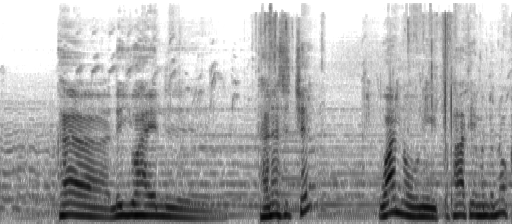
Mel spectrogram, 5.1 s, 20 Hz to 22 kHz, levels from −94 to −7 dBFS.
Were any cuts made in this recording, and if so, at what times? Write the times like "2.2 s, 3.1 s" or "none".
none

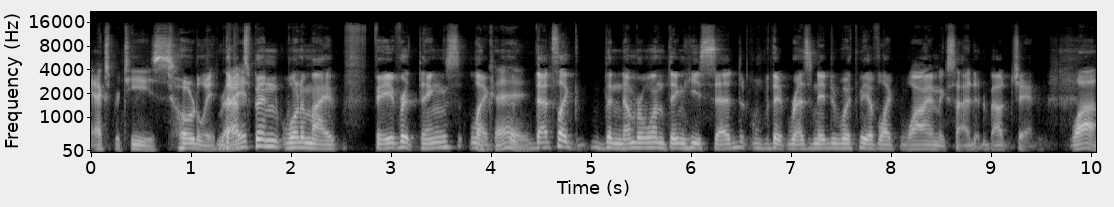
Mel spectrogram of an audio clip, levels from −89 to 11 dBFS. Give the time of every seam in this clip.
none

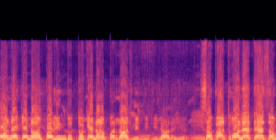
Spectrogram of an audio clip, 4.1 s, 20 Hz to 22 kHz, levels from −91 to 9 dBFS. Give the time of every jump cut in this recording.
2.9 s

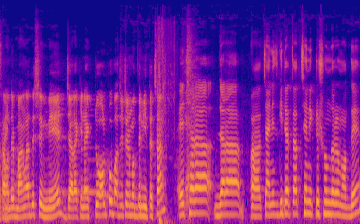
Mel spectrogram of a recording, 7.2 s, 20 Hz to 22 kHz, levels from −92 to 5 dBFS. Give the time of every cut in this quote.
3.4 s

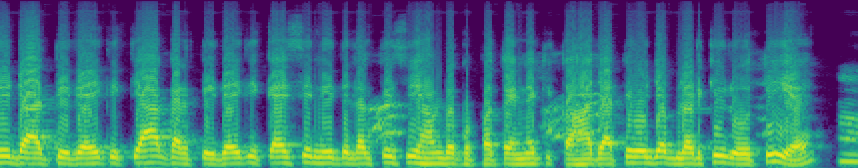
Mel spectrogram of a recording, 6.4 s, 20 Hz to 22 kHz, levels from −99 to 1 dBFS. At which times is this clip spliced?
none

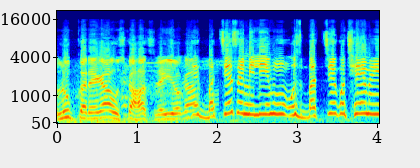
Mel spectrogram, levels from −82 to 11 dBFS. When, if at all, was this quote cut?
1.7 s

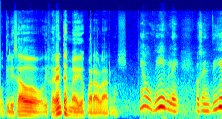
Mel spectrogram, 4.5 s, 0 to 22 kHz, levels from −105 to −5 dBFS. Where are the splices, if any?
2.8 s

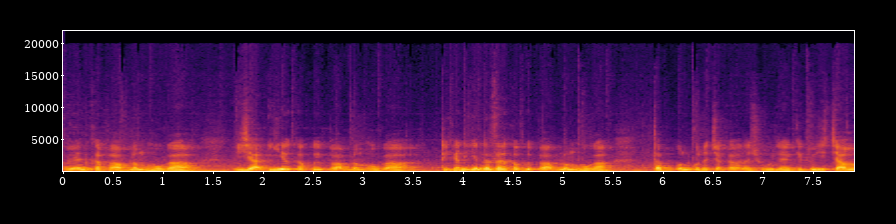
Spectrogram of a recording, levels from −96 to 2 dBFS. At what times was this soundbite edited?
none

